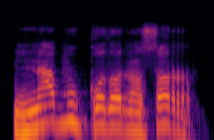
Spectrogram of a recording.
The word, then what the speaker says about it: Nabucodonosor: español es parecido no me acuerdo cómo se pronuncia Nabucodonosor Cómo Nabucodonosor perfecto Nabucodonosor el rey babilónico en realidad expulsó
